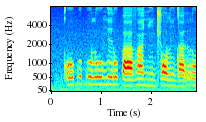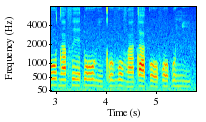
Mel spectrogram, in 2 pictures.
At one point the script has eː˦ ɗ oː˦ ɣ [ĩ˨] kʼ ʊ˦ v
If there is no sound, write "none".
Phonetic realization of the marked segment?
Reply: ĩ˨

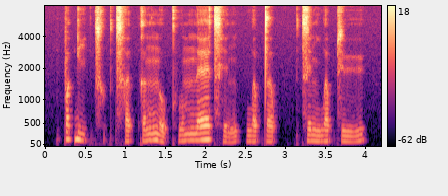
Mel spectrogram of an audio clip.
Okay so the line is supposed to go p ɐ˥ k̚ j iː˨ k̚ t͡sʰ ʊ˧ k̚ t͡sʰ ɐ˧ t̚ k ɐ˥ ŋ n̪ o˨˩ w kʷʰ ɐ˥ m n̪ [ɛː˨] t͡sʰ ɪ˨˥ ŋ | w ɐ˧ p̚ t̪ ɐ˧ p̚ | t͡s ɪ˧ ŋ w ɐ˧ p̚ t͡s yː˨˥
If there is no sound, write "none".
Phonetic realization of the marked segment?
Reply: ɛː˥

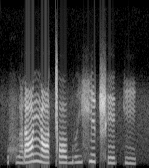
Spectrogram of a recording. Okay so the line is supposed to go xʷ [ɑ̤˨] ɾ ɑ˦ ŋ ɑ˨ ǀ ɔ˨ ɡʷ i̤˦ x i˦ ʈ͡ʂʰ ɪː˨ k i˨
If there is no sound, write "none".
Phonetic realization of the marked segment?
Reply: ɑ̤˨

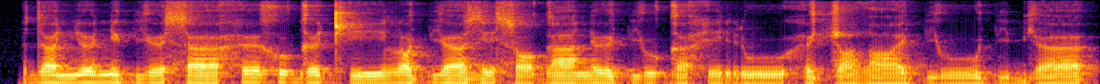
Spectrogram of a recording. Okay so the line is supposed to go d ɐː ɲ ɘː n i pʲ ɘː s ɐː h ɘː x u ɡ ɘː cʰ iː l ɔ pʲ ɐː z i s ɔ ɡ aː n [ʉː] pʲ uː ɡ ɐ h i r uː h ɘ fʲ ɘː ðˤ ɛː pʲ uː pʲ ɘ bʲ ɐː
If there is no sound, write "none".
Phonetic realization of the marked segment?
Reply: ɘː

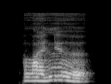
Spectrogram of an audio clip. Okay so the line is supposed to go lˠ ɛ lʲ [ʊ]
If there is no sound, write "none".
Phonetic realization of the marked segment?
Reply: ə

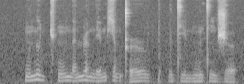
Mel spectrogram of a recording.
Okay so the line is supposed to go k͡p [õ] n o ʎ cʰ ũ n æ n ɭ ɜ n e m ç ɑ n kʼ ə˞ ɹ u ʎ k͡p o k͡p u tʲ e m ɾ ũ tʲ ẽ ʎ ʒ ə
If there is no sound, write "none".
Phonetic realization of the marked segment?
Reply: ũ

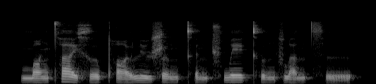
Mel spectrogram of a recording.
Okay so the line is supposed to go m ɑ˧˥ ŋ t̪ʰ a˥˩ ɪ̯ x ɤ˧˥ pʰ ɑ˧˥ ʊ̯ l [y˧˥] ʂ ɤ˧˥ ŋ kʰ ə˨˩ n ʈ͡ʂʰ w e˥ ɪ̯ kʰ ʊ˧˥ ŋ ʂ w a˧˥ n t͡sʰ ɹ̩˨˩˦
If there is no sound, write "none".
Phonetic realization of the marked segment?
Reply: y˧˥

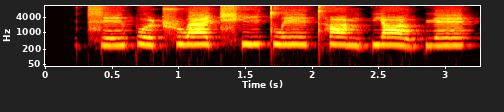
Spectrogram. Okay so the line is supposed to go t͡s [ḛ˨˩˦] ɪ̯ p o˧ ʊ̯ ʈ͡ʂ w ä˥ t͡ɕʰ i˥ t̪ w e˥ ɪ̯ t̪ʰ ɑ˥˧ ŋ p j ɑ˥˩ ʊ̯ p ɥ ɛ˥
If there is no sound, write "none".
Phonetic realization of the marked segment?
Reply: e˧˥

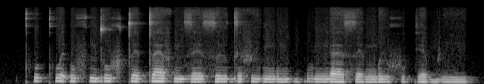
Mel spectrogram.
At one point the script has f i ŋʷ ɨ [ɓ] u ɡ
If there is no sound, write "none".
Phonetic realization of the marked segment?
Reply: m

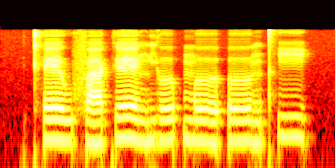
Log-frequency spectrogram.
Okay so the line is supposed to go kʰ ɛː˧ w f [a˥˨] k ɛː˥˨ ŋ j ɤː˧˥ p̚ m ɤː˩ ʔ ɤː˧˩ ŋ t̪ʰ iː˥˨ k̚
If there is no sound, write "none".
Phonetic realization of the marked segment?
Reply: a˩˧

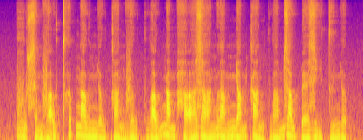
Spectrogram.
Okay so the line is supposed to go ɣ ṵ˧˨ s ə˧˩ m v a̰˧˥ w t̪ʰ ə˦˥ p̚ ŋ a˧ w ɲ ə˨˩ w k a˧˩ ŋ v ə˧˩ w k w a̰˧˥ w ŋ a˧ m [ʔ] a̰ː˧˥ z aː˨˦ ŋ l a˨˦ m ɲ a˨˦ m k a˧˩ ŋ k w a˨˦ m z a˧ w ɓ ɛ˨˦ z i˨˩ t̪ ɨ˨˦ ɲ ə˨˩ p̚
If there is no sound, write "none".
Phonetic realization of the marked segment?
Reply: h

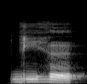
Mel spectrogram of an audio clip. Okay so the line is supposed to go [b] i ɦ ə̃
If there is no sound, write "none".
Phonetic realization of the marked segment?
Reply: b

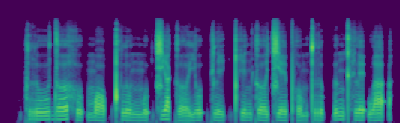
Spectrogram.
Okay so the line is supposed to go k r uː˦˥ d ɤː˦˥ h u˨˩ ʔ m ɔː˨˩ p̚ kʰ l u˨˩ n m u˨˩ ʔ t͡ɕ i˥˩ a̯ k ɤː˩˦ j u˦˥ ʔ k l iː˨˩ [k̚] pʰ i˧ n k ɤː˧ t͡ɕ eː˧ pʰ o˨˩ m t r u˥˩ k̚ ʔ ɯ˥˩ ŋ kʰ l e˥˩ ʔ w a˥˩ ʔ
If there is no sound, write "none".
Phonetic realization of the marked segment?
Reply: k̚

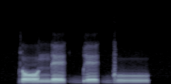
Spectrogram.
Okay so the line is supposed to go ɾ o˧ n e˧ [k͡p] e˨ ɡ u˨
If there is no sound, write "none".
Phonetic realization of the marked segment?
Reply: ɡ͡b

